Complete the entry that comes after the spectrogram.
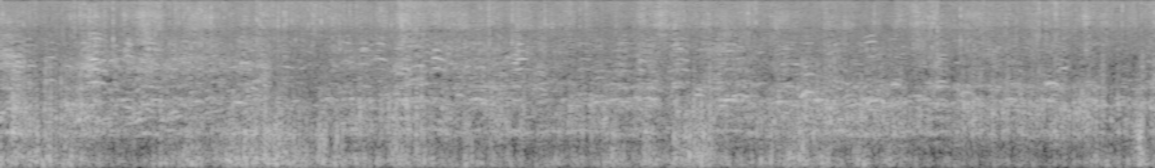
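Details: A few hundred geese taking off from Heron Lake during a snow storm. Dense, continuous honking from the flock merges into a loud, rough wash of sound that barely lets up, with heavy low rumbling noise underneath.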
